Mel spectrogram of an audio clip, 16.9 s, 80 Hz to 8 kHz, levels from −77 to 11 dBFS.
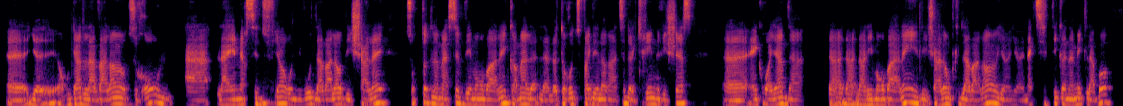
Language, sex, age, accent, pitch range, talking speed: French, male, 30-49, Canadian, 110-140 Hz, 230 wpm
